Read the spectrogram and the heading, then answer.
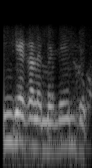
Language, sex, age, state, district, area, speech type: Tamil, female, 60+, Tamil Nadu, Ariyalur, rural, conversation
